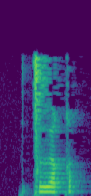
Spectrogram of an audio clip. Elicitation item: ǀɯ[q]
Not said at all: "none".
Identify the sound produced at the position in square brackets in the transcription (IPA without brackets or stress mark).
q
